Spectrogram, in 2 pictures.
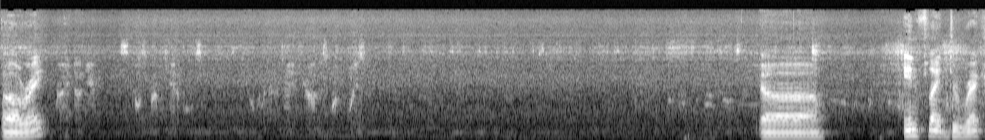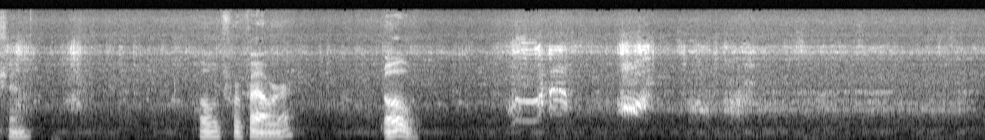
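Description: A handheld game console plays tinny game sounds through its small speaker.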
